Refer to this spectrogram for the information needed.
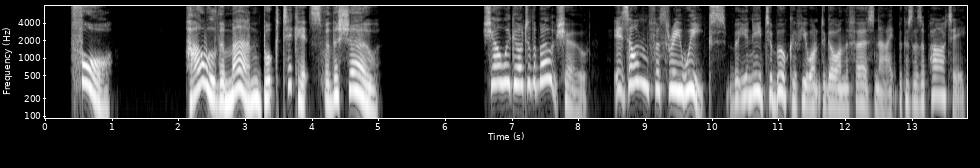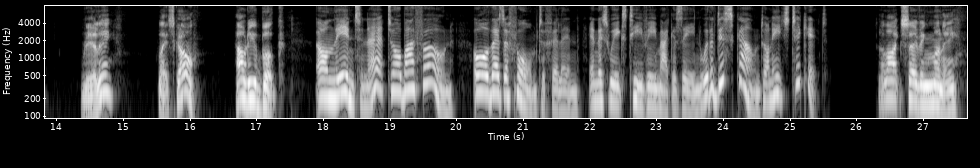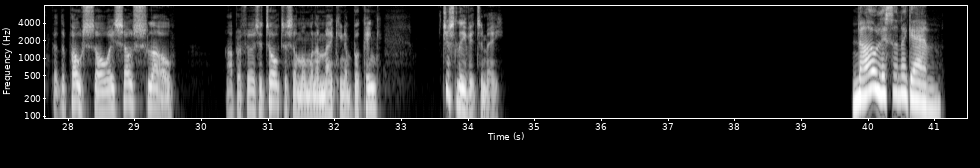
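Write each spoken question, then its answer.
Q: How will the man book tickets for the show?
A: By phone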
